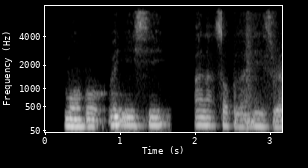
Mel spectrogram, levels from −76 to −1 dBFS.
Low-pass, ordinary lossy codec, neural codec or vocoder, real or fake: 7.2 kHz; Opus, 24 kbps; codec, 16 kHz, 0.4 kbps, LongCat-Audio-Codec; fake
